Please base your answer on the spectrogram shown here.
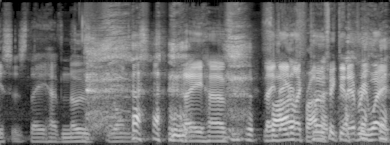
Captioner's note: laughs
